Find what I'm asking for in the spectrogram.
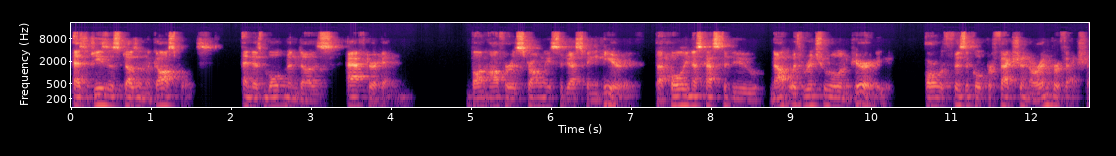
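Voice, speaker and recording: A man talks at a moderate pace in a monotone, flat intonation. His voice is somewhat breathy. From Canada. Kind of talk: academic panel talk. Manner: formal.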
